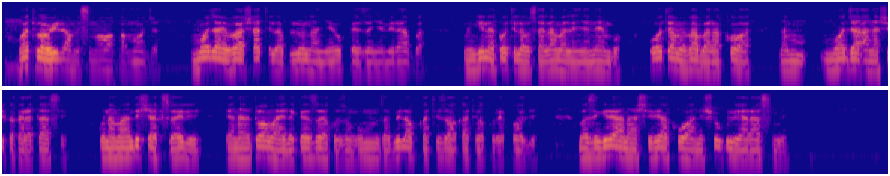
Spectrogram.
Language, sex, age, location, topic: Swahili, male, 18-24, Kisumu, government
